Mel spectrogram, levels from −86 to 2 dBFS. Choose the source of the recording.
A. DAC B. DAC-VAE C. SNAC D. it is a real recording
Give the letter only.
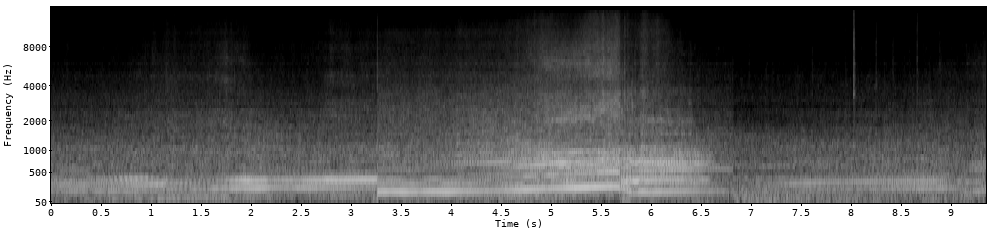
B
